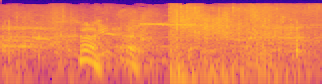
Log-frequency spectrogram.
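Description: A fireball bursts with a fiery whoosh.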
